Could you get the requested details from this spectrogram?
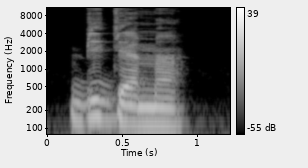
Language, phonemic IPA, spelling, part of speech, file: French, /bi.ɡam/, bigame, adjective / noun, LL-Q150 (fra)-bigame.wav
- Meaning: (adjective) bigamous; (noun) bigamist (someone who practices bigamy)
